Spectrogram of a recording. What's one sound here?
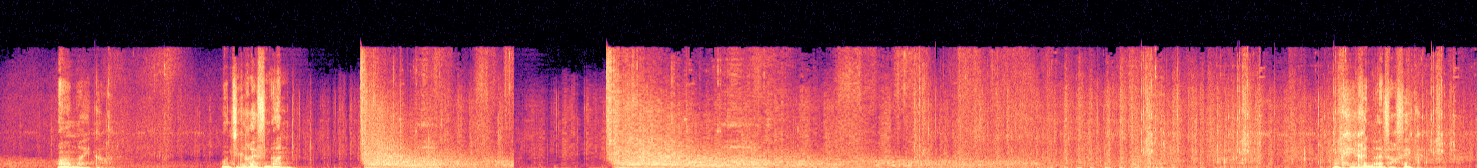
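Loud gunshots boom and echo.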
